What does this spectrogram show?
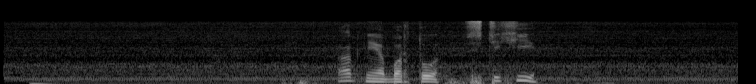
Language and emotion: Russian, neutral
